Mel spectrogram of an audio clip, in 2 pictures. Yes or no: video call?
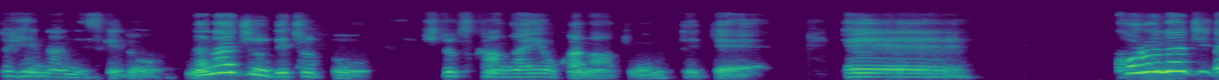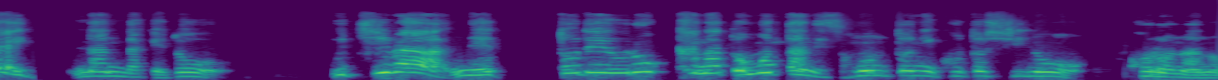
yes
